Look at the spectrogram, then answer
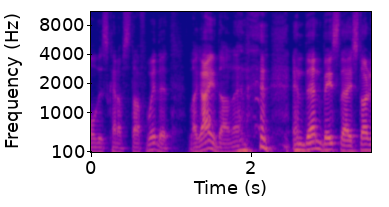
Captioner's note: chuckles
